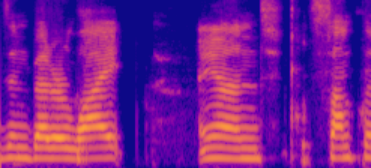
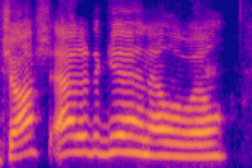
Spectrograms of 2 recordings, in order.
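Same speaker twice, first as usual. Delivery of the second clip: ordinary talk, nothing marked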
